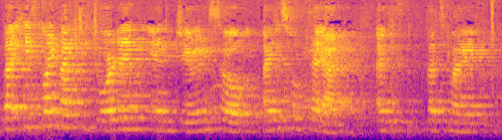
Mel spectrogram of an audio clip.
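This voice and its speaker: A woman's voice: medium pitch, normal speed, fairly bright tone. A young woman giving a personal testimony to an audience, chatty and hesitant, with fillers and nervous laughs. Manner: hesitant, chatty, laughs through awkward parts. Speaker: conference attendee giving testimony. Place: large indoor hall. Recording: very echoey hall, distant mic, crowd and noise.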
